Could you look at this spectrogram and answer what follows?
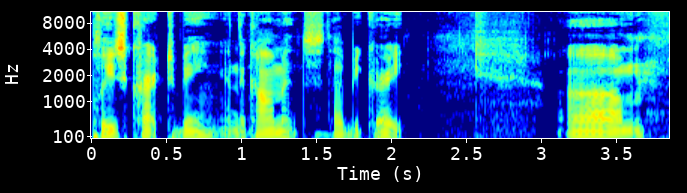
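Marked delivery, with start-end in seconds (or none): none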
